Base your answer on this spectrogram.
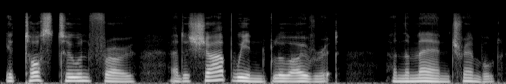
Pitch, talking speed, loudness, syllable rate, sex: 145 Hz, 190 wpm, -16 LUFS, 4.7 syllables/s, male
